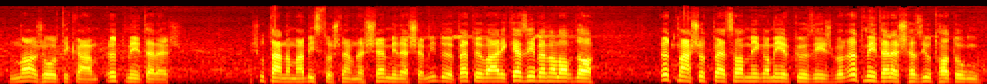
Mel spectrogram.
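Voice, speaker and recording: An excited male sports commentator with a fairly high voice calls the play live. He is openly partisan, urging his side on with heated energy, over clear venue noise. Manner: excited, breaking into shouted goal calls; openly partisan, cheering on the home team. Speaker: sports commentator of a water polo match.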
